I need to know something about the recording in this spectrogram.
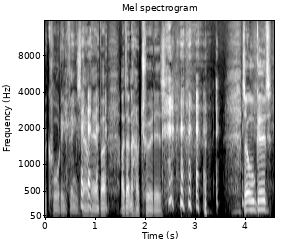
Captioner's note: laughs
